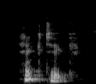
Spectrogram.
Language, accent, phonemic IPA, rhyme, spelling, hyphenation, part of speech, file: English, Southern England, /ˈhɛktɪk/, -ɛktɪk, hectic, hec‧tic, adjective / noun, LL-Q1860 (eng)-hectic.wav
- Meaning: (adjective) 1. Very busy with activity and confusion 2. Denoting a type of fever accompanying consumption and similar wasting diseases, characterised by flushed cheeks and dry skin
